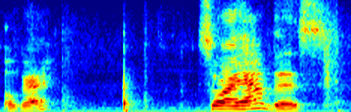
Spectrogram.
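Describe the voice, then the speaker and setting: Woman, cooking show host, home kitchen, chatty and rambling, a touch high-pitched. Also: lively intonation, slow, a bit bright, slight background noise. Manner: chatty and rambling, many fillers. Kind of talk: casual cooking demonstration.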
